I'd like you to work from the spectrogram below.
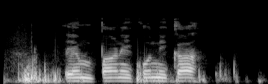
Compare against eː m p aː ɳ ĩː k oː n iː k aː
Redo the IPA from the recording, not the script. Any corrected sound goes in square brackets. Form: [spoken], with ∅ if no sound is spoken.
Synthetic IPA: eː m p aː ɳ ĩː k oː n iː k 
